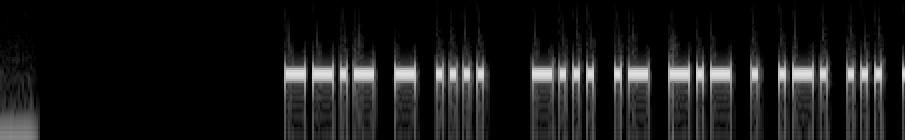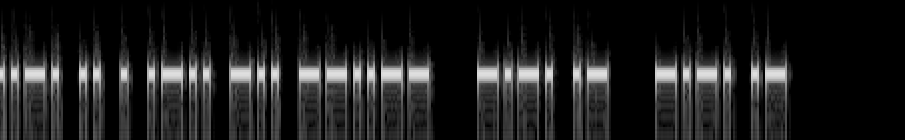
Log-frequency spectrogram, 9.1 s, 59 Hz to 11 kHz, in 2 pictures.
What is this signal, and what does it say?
Morse code, heard as a keyed tone, about 36 wpm, 700 Hz. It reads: QTH BAKERSFIELD, CA CA
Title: Practice QSO - Exchange 1 - Beginning - 35wpm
